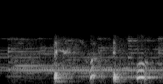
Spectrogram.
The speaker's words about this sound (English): Oh, boy, cheap perfume, I'm coughing on it. Oh, cheap perfume. We'll do that to you. You'll cough, that'll do it to you, with cheap perfume.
